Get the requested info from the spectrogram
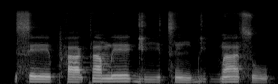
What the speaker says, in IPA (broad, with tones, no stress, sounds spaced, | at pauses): s eː˨ pʰ a˨ k ã˦ m eː˦ ɡ iː˨ t͡s ĩ˨ ɡ͡b i˦ ɡ͡b ã˦ s u˨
